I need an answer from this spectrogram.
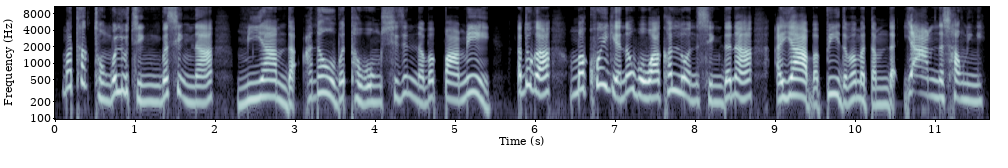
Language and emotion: Manipuri, angry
